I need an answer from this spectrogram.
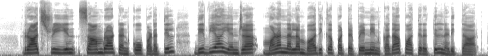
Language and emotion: Tamil, neutral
